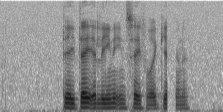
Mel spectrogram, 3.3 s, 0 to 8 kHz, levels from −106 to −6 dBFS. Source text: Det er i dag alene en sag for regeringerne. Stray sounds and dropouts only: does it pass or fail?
fail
